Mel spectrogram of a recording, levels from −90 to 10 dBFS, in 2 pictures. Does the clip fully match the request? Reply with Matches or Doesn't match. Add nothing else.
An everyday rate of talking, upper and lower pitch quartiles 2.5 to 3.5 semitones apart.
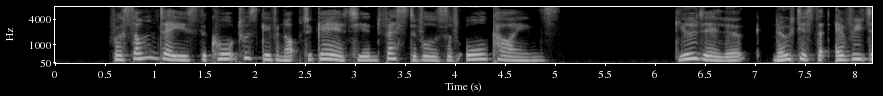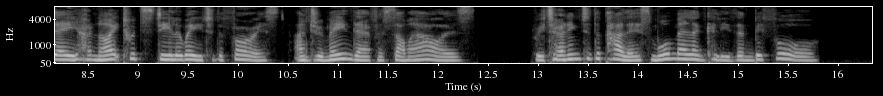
Doesn't match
